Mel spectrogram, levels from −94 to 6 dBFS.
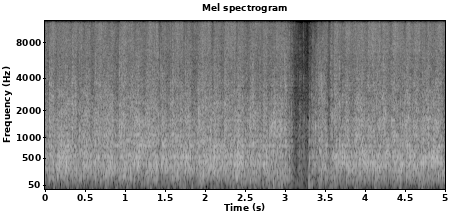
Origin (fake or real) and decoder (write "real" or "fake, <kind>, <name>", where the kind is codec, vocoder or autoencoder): real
